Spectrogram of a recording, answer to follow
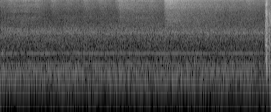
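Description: Automatic tunnel car wash running as its hanging cloth curtains wash a pickup truck: a steady rumble of machinery and water spray with a thin steady whine under it, and a brief high hiss about two and a half seconds in.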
